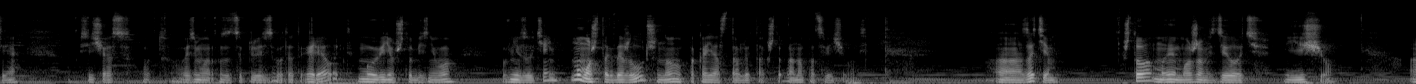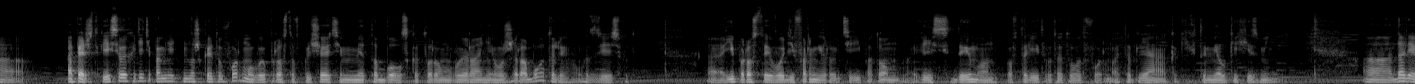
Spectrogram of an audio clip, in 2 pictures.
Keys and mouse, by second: 0.8 click, 0.9 middle click, 1.5 click, 1.7 middle click, 2.0 click, 2.1-3.4 middle drag, 3.1 g, 11.2 click, 14.6-19.7 middle drag, 19.7-24.8 drag.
